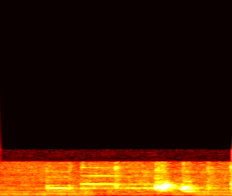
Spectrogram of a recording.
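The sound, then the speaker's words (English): A Skype incoming-call ringtone plays on its own, a steady electronic tone pattern that ends with two brighter, louder chiming notes close together, slightly muffled and moderately quiet. “Skype call, huh? Yes. I wish I could change that ringing noise because it drives me nuts.”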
